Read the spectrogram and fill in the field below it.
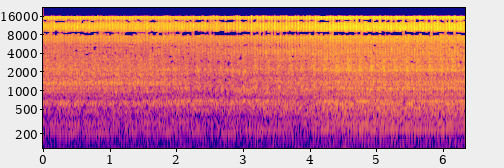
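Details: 2014 Skoda Fabia 1.4 after service replaced bent valves when INA timing belt snapped at 170k: steady idle with regular light knock about three a second, plus oil burning 2-3 L per 10k; bottom-end knock suspected, not confirmed.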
